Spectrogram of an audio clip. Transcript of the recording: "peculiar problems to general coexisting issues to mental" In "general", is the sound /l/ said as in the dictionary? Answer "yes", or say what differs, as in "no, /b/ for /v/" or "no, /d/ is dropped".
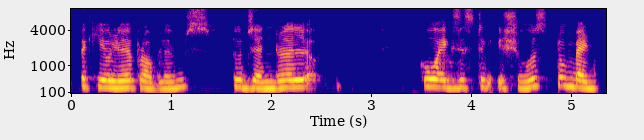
yes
